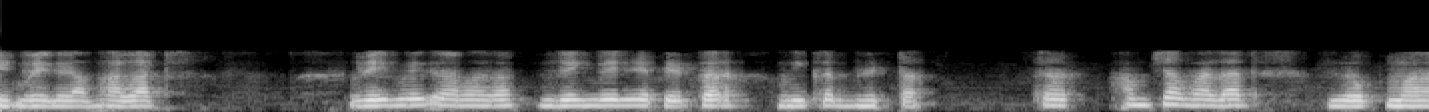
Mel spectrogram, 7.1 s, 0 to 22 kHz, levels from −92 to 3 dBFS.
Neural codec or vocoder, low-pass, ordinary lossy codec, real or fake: codec, 16 kHz in and 24 kHz out, 0.6 kbps, FireRedTTS-2 codec; 7.2 kHz; AAC, 16 kbps; fake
